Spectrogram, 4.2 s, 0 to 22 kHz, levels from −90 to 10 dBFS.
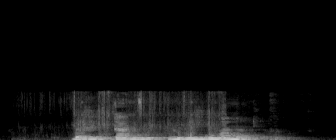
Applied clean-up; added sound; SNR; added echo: neural separator model SepFormer DNS4.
